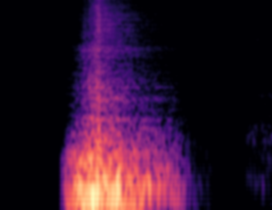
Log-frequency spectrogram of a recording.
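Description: A whoosh sound effect for a video transition: one noisy swell with a deep low rumble, starting about half a second in and fading out after about a second.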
